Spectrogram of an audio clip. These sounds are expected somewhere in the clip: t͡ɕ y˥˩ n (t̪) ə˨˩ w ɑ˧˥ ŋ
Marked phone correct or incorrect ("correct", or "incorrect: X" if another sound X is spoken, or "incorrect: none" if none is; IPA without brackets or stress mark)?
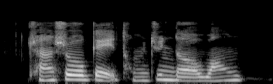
incorrect: d̪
